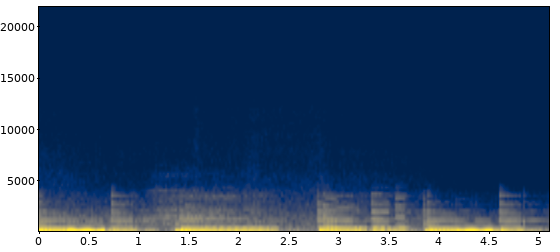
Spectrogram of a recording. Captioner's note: slow guitar music continues; Fern sighs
